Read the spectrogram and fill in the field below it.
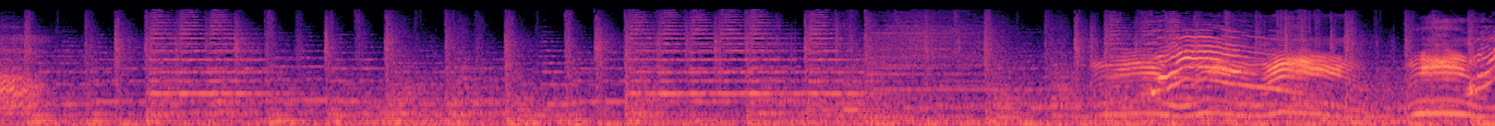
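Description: A giant grumpy cat in a cartoon game meows and yowls loudly over a busy musical score, with drawn-out, wavering cries rising near the end.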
